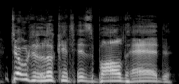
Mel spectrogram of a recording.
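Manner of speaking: slow, loud hammed-up caution; mock dramatic warning. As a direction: warn slowly with mock gravity.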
